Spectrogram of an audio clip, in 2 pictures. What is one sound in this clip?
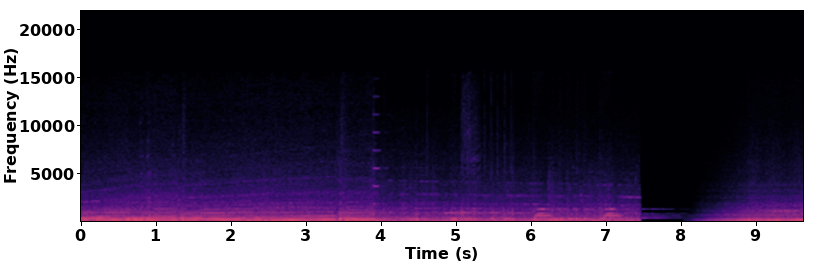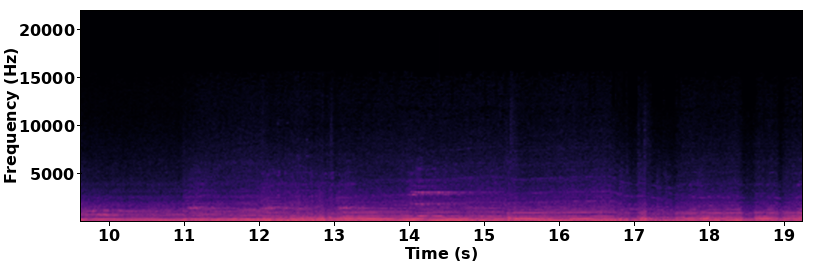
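A racing car engine roars loudly, revving up and dropping with each gear change.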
